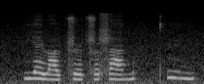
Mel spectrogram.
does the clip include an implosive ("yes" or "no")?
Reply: no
